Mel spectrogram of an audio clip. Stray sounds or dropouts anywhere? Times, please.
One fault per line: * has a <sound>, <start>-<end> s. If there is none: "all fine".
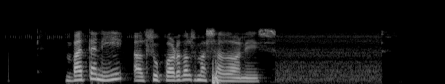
all fine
